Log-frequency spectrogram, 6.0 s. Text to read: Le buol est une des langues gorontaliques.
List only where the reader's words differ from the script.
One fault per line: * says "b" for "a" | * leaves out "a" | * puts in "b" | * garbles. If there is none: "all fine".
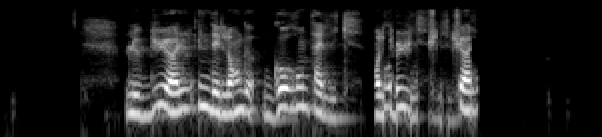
* leaves out "est"
* garbles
